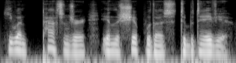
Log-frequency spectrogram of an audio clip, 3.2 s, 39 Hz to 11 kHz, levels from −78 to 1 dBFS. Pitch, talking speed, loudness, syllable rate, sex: 105 Hz, 190 wpm, -16 LUFS, 5.0 syllables/s, male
